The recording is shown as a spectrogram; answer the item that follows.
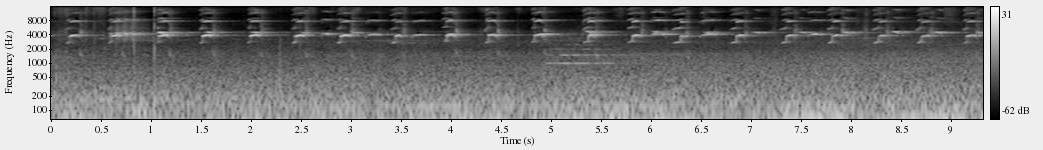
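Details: Loud chirping from an Indian squirrel, with quick high chirps repeating roughly twice a second in even pulses over steady low background noise and a faint short tone midway.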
